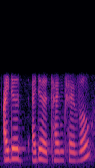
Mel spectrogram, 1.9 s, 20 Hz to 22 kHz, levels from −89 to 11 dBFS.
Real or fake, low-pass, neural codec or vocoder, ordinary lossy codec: real; 3.6 kHz; none; Opus, 64 kbps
